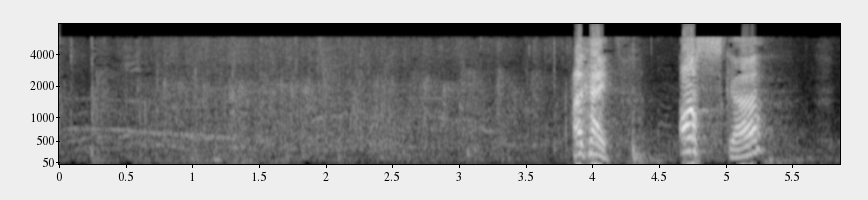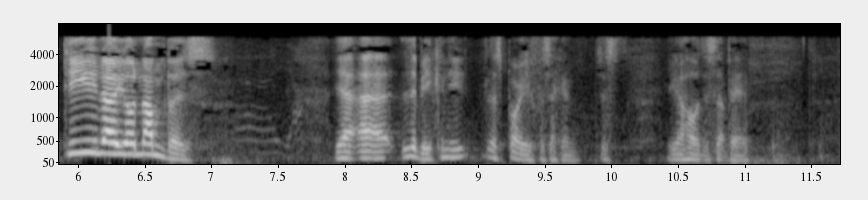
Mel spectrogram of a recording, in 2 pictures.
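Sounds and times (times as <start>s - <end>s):
audience clapping for a volunteer: 0.0s - 4.3s
speech: 3.9s - 7.1s, 7.9s - 11.3s.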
